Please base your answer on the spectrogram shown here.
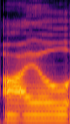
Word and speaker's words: aisle: And the biggest trick here is that the letter S is completely silent. I always tell people to imagine they are walking down the aisle of a plane or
